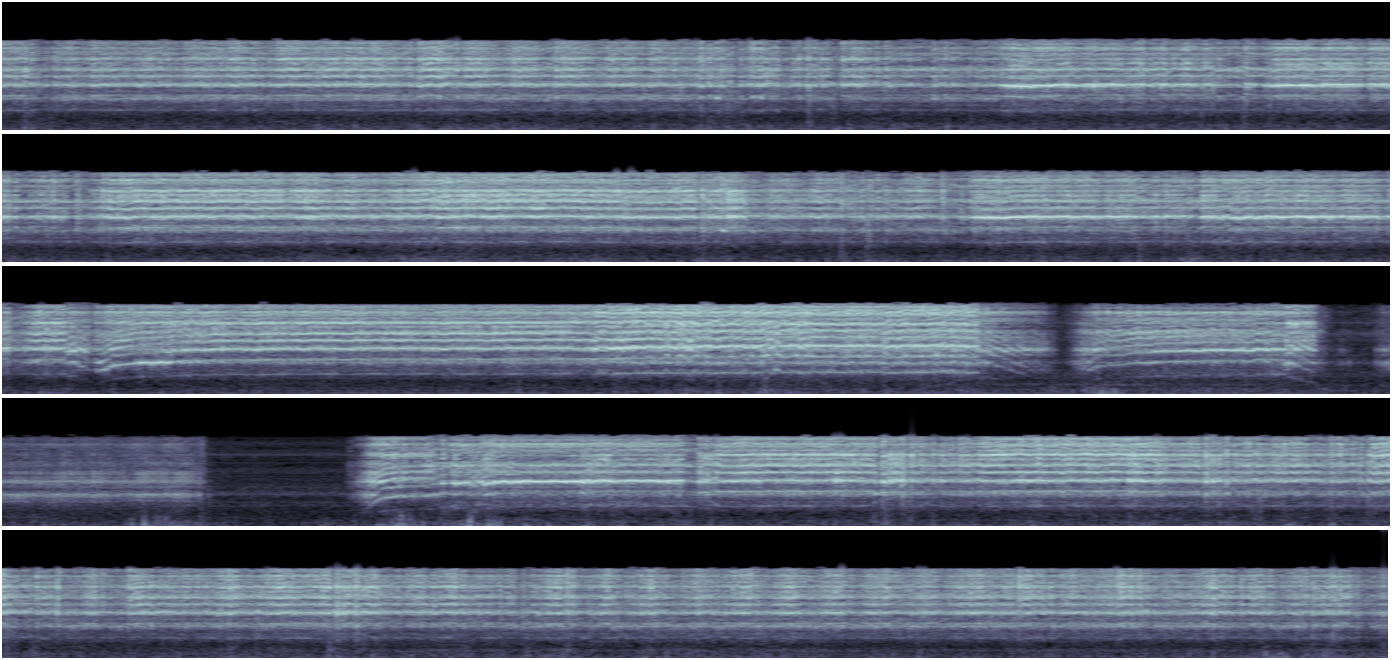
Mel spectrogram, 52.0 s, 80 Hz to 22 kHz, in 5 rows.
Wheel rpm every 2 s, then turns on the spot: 170, 170, 170, 170, 160, 160, 170, 160, 170, 160, 150, 160, 170, 160, 100, 70, 20, 120, 170, 170, 170, 170, 170, 170, 170, 170.
30-32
